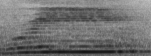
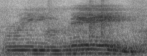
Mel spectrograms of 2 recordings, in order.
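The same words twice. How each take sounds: First: Remain split into re and main, drawn out; syllables separated. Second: Said in the usual way. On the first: Shown as a demonstration. Teacher splitting Remain for students, slow and separated. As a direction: pull Remain apart syllable by syllable. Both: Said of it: "We can separate the syllables".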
